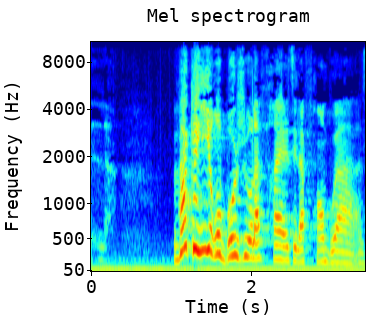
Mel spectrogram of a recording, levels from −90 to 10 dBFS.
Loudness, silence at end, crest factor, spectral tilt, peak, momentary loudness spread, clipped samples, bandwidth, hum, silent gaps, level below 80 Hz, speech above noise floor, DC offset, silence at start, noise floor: -13 LUFS; 0 s; 14 dB; -5.5 dB/octave; 0 dBFS; 14 LU; 0.2%; 10 kHz; none; none; -34 dBFS; 22 dB; under 0.1%; 0.05 s; -35 dBFS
